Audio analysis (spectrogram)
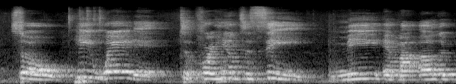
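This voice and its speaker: With audible room echo, a woman in an American accent speaks with ordinary pitch variation. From US South, North Carolina. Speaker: evangelist. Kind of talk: fervent eulogy-sermon at a family funeral, exhorting the congregation. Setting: funeral home pulpit with congregation. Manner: loud, rising preacherly call-and-response with repeated amens; emotional, earnest exhortation, asking rhetorical questions of the family. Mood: emotional, wiping tears. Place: hall. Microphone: pa.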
